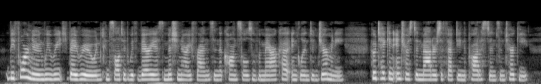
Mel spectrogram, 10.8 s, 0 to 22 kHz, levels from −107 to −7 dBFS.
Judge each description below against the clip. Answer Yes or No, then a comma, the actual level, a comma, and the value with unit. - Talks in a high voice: Yes, high, 225 Hz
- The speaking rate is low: No, average, 165 wpm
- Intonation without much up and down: Yes, narrow, 1.6 semitones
